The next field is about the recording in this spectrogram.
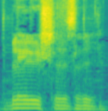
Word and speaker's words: BLSHS: And last night I spoke with a group of fun people called Blushes, although they spell it B-L-S-H-S, so it's like Blushes, but they cleared that all up.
